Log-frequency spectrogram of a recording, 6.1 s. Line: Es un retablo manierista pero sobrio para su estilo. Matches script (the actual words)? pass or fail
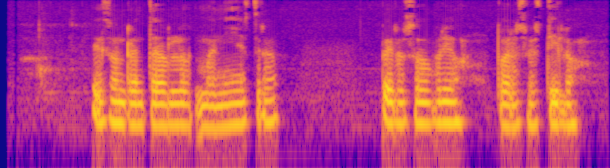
pass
